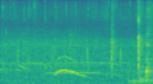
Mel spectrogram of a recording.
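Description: Concert crowd applauding, with a voice calling out in a rising-and-falling glide about a second in.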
